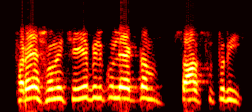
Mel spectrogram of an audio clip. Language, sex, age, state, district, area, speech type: Urdu, male, 45-60, Uttar Pradesh, Muzaffarnagar, rural, conversation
